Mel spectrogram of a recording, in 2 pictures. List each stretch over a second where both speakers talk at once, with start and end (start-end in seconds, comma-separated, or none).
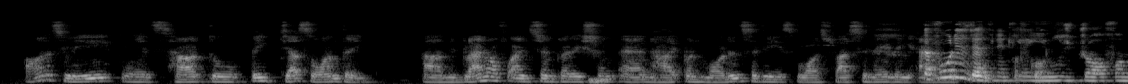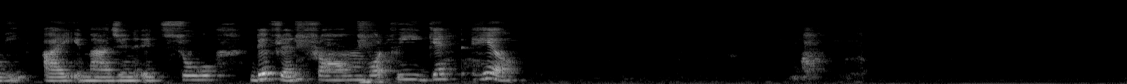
9.2-10.7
